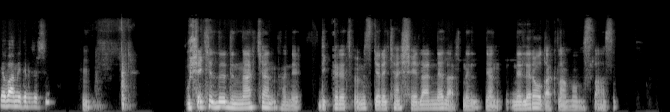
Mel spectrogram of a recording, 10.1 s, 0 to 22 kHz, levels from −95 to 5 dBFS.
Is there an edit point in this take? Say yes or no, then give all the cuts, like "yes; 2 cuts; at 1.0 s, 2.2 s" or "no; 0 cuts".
no; 0 cuts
